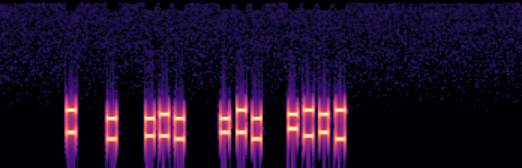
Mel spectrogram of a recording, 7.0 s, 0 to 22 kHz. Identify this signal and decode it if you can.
DTMF, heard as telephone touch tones, dialled by hand, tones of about 120 ms. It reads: 9 1 451 791 0683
